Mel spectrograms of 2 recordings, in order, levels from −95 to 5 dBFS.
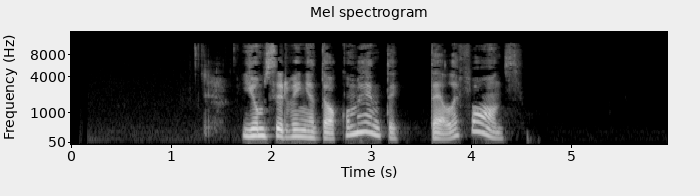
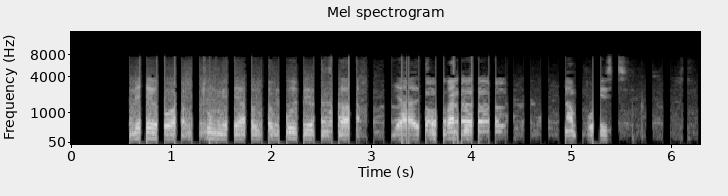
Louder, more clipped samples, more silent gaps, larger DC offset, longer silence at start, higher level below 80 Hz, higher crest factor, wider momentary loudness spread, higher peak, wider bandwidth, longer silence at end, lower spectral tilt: about the same, -21 LUFS vs -19 LUFS; neither; second, none vs 4.54-4.59 s, 4.89-4.93 s, 5.42-5.47 s; neither; first, 1.7 s vs 0.6 s; second, -72 dBFS vs -54 dBFS; about the same, 20 dB vs 20 dB; about the same, 11 LU vs 12 LU; about the same, -4 dBFS vs -2 dBFS; first, 11.5 kHz vs 7.8 kHz; first, 1.55 s vs 0.75 s; about the same, -5.5 dB/octave vs -6 dB/octave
